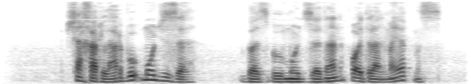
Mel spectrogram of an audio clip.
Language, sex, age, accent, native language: Uzbek, male, 19-29, Toshkent viloyati, Uzbek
